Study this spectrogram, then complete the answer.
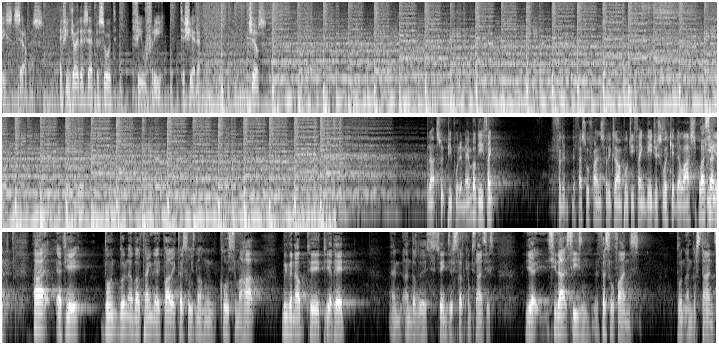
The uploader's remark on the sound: Recorded live at St Luke's in Glasgow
